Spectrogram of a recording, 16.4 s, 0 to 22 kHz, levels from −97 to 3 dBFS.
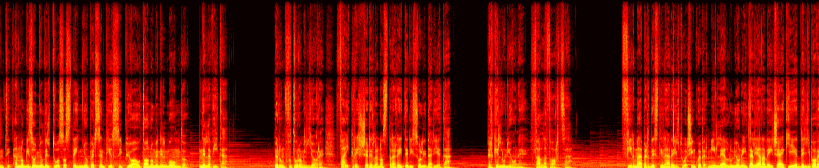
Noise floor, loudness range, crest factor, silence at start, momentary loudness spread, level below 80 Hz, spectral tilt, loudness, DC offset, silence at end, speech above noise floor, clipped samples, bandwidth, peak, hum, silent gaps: -48 dBFS; 5 LU; 18 dB; 0 s; 10 LU; -36 dBFS; -6 dB/octave; -21 LUFS; under 0.1%; 0 s; 28 dB; under 0.1%; over 20 kHz; -4 dBFS; none; none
